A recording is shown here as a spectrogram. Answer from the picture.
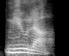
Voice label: "muller", Indian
